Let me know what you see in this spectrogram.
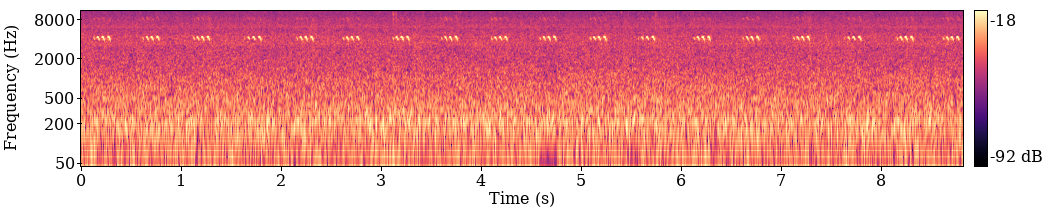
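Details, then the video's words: At night in a forest, crickets keep up a metronomic series of sharp, high pulsed chirps, roughly twice each second, over a soft continuous background hiss. "Sound of Forest at Night, crickets, insects"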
